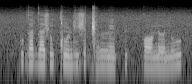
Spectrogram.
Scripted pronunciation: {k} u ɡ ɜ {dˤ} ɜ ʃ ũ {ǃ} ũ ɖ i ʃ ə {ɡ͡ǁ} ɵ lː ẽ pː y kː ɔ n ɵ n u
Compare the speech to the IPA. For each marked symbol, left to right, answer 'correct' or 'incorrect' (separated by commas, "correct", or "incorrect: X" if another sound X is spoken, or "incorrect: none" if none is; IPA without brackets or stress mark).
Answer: correct, incorrect: d̪, correct, correct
